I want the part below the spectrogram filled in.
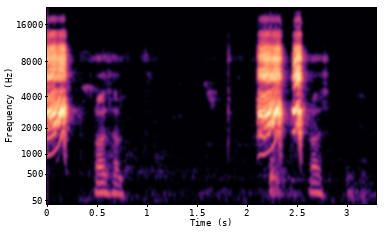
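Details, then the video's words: Talking parrot kept as a pet letting out two loud, harsh squawks, each followed by a lower, voice-like harmonic utterance, with quiet pauses between and a soft room hum. "Talking parrot"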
